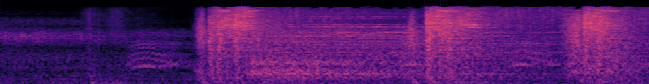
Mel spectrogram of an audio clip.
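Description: A magic spell bursts with a loud rushing roar.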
